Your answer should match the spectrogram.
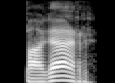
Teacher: It is formed much like the hard he, but the tongue does not quite touch the back part of the roof of the mouth, so the flow of air is not stopped. · Term: soft he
